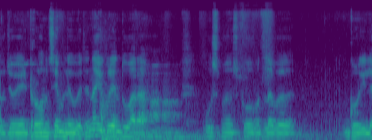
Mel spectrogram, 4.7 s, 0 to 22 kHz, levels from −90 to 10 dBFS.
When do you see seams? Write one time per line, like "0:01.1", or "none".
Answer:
none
